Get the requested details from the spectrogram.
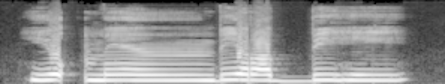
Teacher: نون ساکن کو میم میں بدل کے اور غنہ کے ساتھ یہ حکم کو ادا کریں گے. یؤمن بربہ، کلمت بربہ آخری میں ہا کے نیچے کھڑی زیر ہے تو ہمیں مد صلہ صغرا کو ظاہر کرنا ہے. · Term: اقلاب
